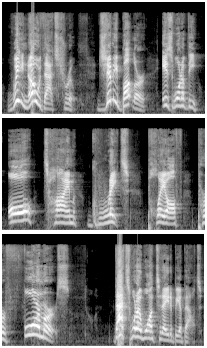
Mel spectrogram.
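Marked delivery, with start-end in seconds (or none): 1.9-9.5 slow, whispered emphasis on great playoff performers; emphatic. Real, not acted. Host praising Jimmy Butler, slow and hushed. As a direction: lean in and savour each word.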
